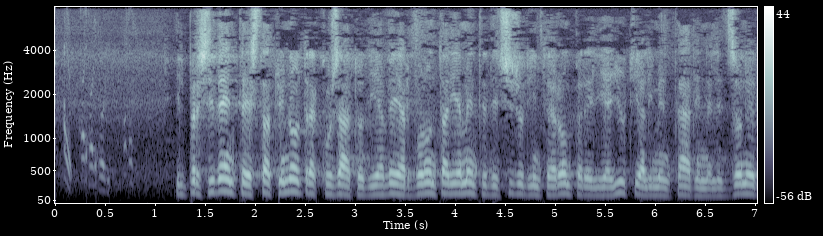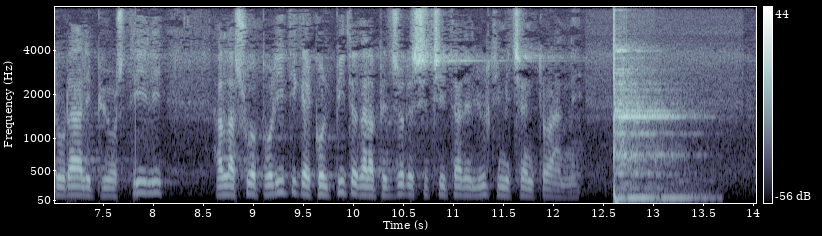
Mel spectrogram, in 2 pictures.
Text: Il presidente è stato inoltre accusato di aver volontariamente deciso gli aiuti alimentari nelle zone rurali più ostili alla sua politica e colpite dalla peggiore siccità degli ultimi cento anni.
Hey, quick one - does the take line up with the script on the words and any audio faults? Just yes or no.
no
